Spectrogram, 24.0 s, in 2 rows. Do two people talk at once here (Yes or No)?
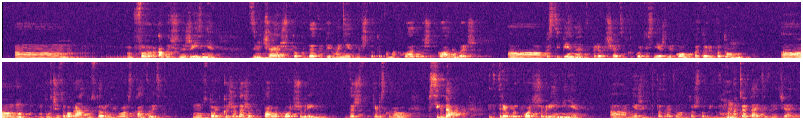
No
